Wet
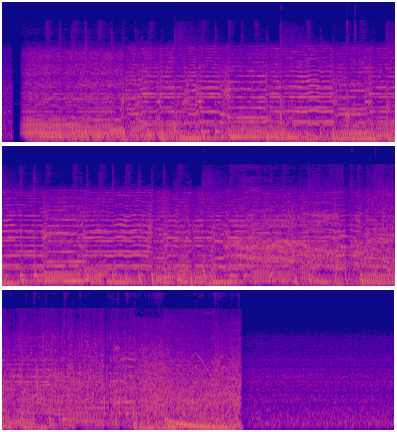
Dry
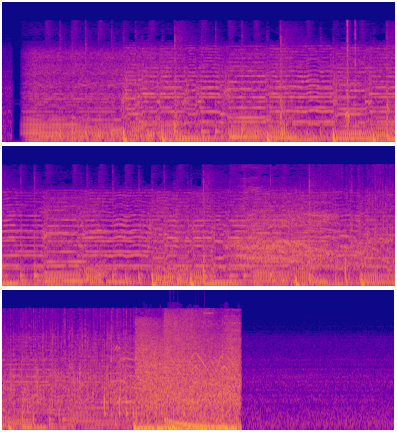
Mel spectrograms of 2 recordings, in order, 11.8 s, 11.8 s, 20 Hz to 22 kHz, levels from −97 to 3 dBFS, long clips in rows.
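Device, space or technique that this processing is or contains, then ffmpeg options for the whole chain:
podcast mastering chain: -af "highpass=f=85:w=0.5412,highpass=f=85:w=1.3066,deesser=0.85,acompressor=threshold=0.0224:ratio=2,alimiter=level_in=1.33:limit=0.0631:level=0:latency=1:release=174,volume=0.75,volume=0.75" -ar 48000 -c:a libmp3lame -b:a 112k

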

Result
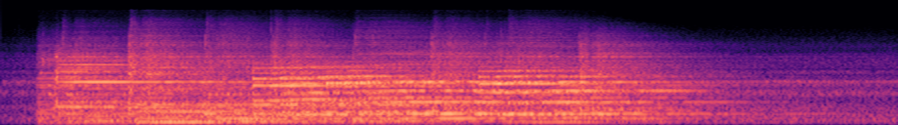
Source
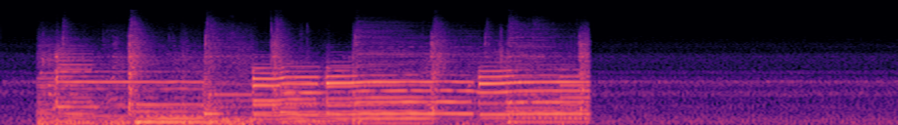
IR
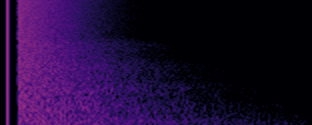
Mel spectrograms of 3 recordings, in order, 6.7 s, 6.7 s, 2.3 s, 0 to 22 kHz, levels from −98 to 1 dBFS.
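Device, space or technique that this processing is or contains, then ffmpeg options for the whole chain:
PA in a hall: -filter_complex "[0:a]highpass=160,equalizer=f=2600:t=o:w=0.45:g=4,aecho=1:1:136:0.562[s0];[1:a]atrim=start_sample=2205[s1];[s0][s1]afir=irnorm=-1:irlink=0,volume=2.66"

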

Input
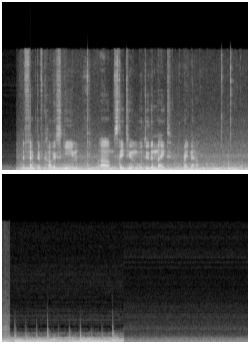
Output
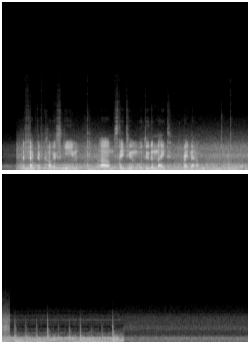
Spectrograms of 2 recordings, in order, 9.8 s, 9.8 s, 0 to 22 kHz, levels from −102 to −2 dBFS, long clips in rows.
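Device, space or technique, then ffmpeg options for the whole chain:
phone earpiece: -af "highpass=340,equalizer=f=410:t=q:w=4:g=-5,equalizer=f=600:t=q:w=4:g=5,equalizer=f=1100:t=q:w=4:g=-8,equalizer=f=2100:t=q:w=4:g=3,equalizer=f=3000:t=q:w=4:g=6,lowpass=f=3100:w=0.5412,lowpass=f=3100:w=1.3066,adynamicequalizer=threshold=0.0141:dfrequency=1800:dqfactor=0.71:tfrequency=1800:tqfactor=0.71:attack=5:release=100:ratio=0.375:range=3.5:mode=cutabove:tftype=bell"

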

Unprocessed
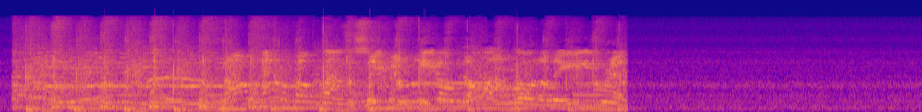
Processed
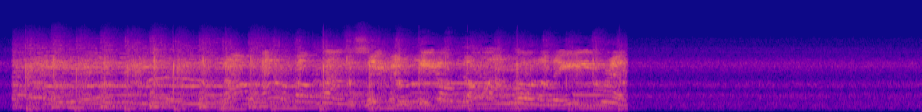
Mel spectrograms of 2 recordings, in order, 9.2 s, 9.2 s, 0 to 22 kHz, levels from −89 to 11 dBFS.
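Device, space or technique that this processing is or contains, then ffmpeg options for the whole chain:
phone earpiece: -af "highpass=370,equalizer=f=420:t=q:w=4:g=-10,equalizer=f=820:t=q:w=4:g=-10,equalizer=f=1300:t=q:w=4:g=-10,equalizer=f=2000:t=q:w=4:g=9,equalizer=f=3100:t=q:w=4:g=-6,lowpass=f=4000:w=0.5412,lowpass=f=4000:w=1.3066,volume=0.447"

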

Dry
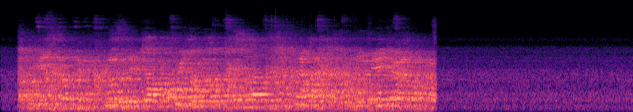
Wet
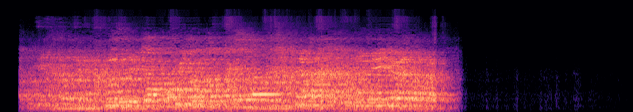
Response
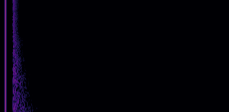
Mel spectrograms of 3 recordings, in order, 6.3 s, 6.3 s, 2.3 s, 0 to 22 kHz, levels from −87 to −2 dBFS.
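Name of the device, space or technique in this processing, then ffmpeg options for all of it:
speakerphone in a meeting room: -filter_complex "[1:a]atrim=start_sample=2205[s0];[0:a][s0]afir=irnorm=-1:irlink=0,dynaudnorm=f=260:g=5:m=3.98,agate=range=0.0141:threshold=0.02:ratio=16:detection=peak,volume=1.26" -ar 48000 -c:a libopus -b:a 24k

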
